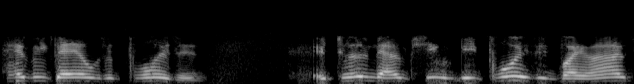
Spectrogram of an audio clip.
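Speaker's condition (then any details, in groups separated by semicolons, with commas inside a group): Cerebral palsy; speech impediment, hard to understand at first, repeats when listener lost, easier once familiar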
